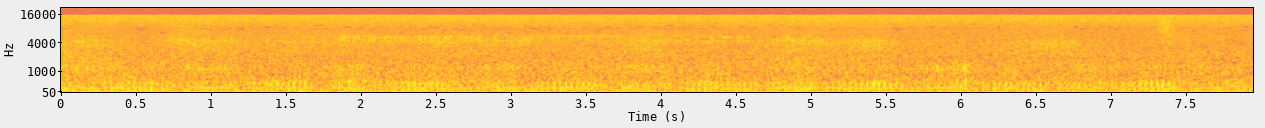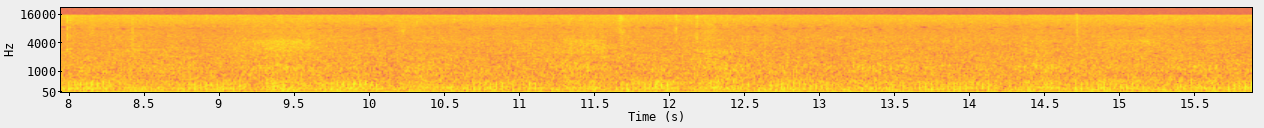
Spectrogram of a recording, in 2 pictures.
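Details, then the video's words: Pet cat purring as it is stroked, recorded 3/16/18: a deep, unbroken rumble with gently swelling phases, plus light rustling and faint brushing noises from the petting hand. "Petting Io the Kitty Cat / ASMR Cat Purring"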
